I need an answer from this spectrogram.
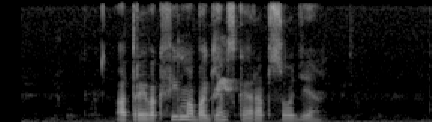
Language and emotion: Russian, neutral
